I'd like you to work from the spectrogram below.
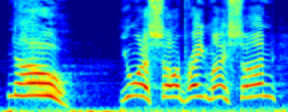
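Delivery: high, loud, incredulous outburst; God thundering back in disbelief; God's outraged reply. Acted. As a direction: boom it out as God refusing the excuse. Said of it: "And God says".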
